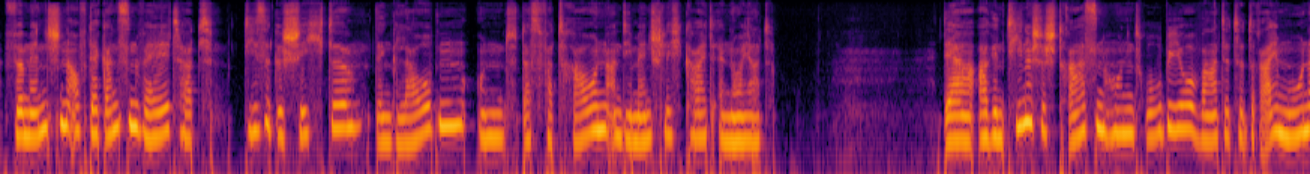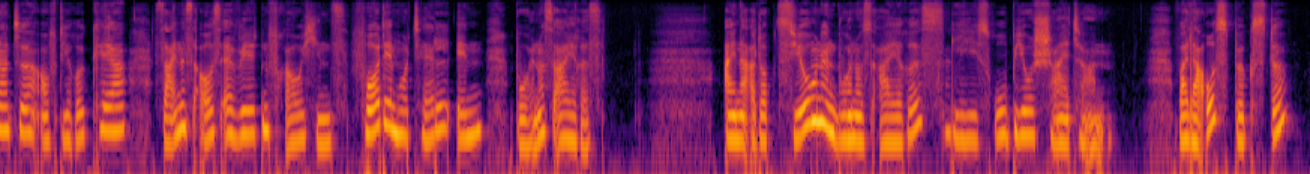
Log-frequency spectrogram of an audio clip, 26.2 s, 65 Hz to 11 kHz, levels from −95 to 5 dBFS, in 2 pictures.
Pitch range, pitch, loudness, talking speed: 185-235 Hz, 205 Hz, -21 LUFS, 110 wpm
